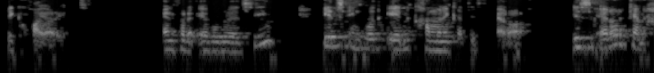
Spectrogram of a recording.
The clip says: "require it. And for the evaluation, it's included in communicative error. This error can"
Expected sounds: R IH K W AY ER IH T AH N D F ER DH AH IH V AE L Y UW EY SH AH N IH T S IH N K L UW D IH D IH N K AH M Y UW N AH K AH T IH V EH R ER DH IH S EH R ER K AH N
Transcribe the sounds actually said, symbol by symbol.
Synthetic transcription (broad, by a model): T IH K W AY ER IH T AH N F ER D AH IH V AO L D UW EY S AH IH T S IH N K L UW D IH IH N K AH M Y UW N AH K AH T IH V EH R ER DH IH S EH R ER K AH N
